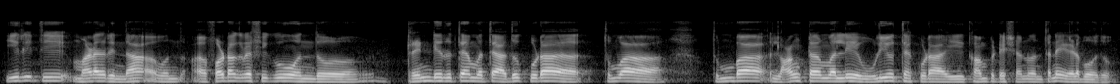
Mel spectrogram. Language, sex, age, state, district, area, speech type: Kannada, male, 45-60, Karnataka, Chikkaballapur, urban, spontaneous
